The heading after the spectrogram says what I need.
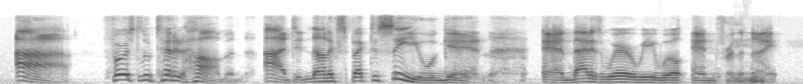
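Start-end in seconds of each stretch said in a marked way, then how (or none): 0.1-4.8 animated, swooping put-on character voice. Voicing a figure who greets the party from the room's corner: put-on character voice. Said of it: "let me get the voice right".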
